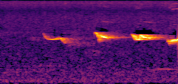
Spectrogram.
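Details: Bird song beside a babbling mountain stream: three short whistled phrases, each a level, slightly buzzy note followed by a slurred drop, spaced roughly half a second apart over faint steady background hiss.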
